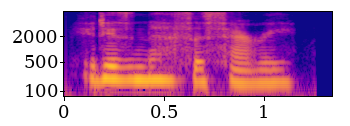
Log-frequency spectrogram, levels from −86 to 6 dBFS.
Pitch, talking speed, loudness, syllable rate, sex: 175 Hz, 135 wpm, -17 LUFS, 5.6 syllables/s, female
